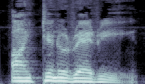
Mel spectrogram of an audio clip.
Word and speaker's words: itinerary: आइ टिनर आइ टिनर और इसमें आपको दूसरे शब्दांश पर यानी टी आई एन और चौथे शब्दांश पर यानी आर ई आर पर जोर डालना है आइ टनर आइ टनरीडिंग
